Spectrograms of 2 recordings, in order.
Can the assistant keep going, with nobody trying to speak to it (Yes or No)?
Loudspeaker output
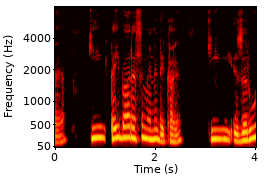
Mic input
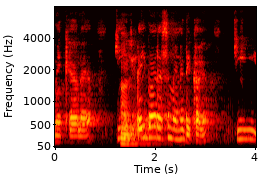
No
